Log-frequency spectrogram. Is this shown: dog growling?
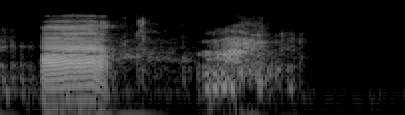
yes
